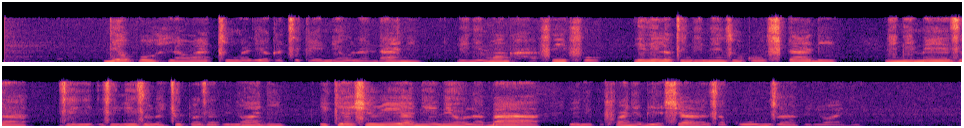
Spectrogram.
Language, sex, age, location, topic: Swahili, female, 18-24, Dar es Salaam, finance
